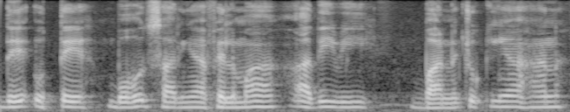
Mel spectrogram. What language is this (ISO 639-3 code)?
pan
